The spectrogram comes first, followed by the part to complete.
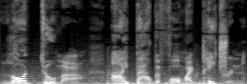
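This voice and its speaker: An actor playing a troubled, earnest vampire leader who speaks formally and solemnly in an audio drama. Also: male voice, on the high side, wildly swooping pitch, slow pace, creaky, over music, exaggerated voice. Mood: deferential, pleading. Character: earnest, troubled male vampire clan leader, proud yet deferential. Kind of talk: audio drama narration and dialogue.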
